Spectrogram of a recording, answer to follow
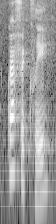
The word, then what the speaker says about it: graphically: graphically a 30 degree don't pronounce the last a graphically and that's true for almost all al ly adverbs megha al ly to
